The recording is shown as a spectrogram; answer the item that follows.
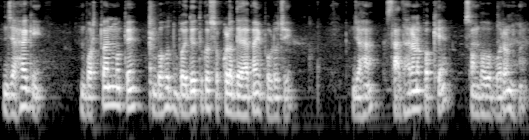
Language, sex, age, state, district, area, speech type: Odia, male, 18-30, Odisha, Kandhamal, rural, spontaneous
